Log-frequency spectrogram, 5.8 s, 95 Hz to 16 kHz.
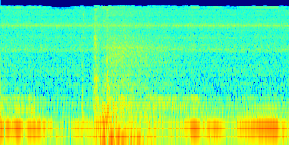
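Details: '97 Nissan Maxima idling with a steady low droning resonance that fades when given a little gas, then returns as the engine settles; owner unsure of the cause.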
